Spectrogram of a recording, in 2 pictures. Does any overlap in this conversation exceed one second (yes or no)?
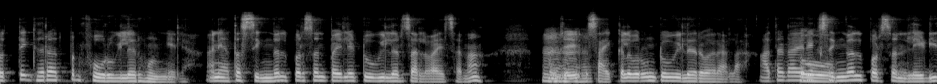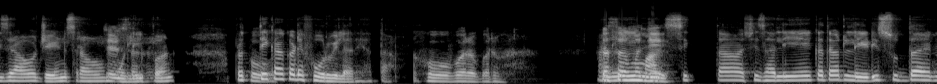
no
